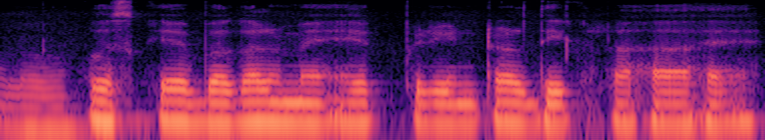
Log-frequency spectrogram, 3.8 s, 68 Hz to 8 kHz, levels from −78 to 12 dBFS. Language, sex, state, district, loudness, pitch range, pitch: Hindi, male, Haryana, Rohtak, -15 LUFS, 115-125 Hz, 120 Hz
